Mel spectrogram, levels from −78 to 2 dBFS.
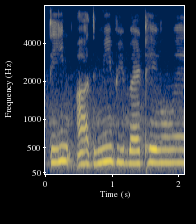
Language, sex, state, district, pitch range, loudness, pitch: Hindi, female, Uttar Pradesh, Lucknow, 220-240 Hz, -13 LUFS, 230 Hz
